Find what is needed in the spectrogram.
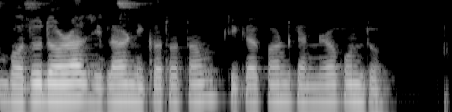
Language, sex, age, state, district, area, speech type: Assamese, male, 30-45, Assam, Biswanath, rural, read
